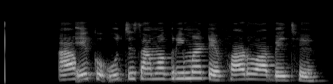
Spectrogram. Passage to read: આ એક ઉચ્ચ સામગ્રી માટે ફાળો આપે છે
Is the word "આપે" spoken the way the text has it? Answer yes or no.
yes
